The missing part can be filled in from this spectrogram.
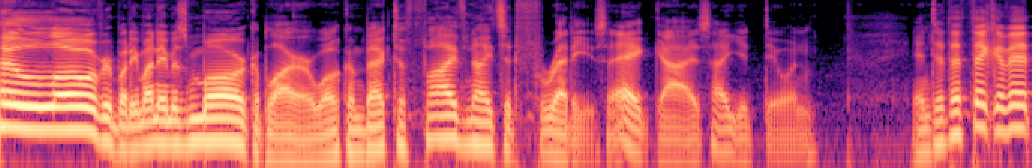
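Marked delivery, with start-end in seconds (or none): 0.0-4.1 belted-out video channel host intro voice. Opening a stream with a Markiplier impression. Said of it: "I just wanna do a Markiplier impression".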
